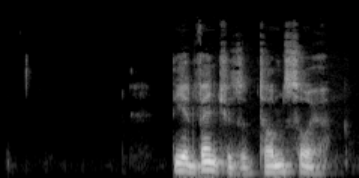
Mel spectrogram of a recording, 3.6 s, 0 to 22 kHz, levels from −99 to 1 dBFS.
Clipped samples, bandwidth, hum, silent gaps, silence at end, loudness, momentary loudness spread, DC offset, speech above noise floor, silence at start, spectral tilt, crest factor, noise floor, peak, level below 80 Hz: under 0.1%; 13.5 kHz; none; none; 0.35 s; -26 LUFS; 11 LU; under 0.1%; over 65 dB; 1.75 s; -6 dB/octave; 20 dB; under -90 dBFS; -8 dBFS; -64 dBFS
